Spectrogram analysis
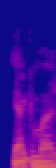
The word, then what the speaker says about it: Yakima: what you just said did you stress the second syllable the second time I've heard it say I live in Yakama or Yakama like I usually stress the first syil yaka okay yeah yaka Yakama so say it faster Yak okay Yak Yakama it is yeah okay cool and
